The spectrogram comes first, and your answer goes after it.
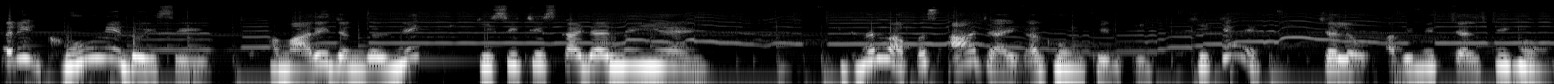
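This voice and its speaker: Lady playing a caring jungle lady doctor, slow and high, kids cartoon. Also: very animated, darkish tone, soft background music. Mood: kind, caring. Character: kind, caring woman doctor of jungle animals. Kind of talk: children's toy cartoon storytelling.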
